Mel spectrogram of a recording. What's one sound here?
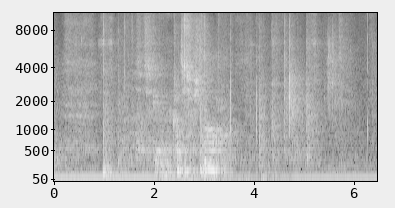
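A walking frame and crutches knock and clack on a wooden floor.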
